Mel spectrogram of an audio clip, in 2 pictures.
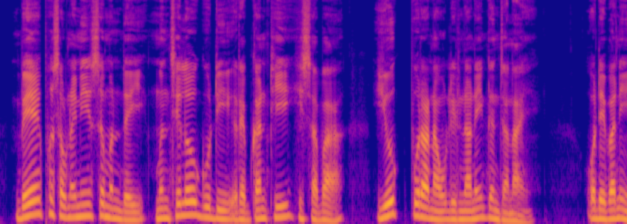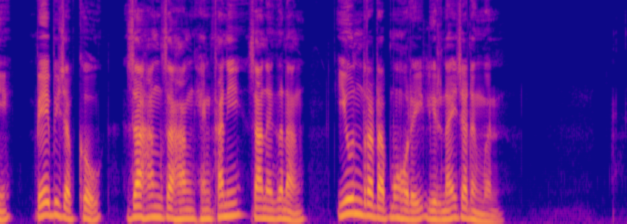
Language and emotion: Bodo, neutral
